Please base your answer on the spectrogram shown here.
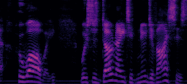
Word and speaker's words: Huawei: That's how you say it, Huawei, which has donated new devices to the rehoming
